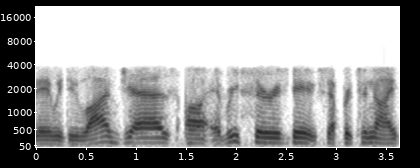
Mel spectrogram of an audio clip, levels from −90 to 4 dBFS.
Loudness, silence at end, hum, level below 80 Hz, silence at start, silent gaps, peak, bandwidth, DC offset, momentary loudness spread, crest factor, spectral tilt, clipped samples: -20 LUFS; 0 s; none; -58 dBFS; 0 s; none; -6 dBFS; 3.8 kHz; under 0.1%; 6 LU; 14 dB; -10.5 dB/octave; under 0.1%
